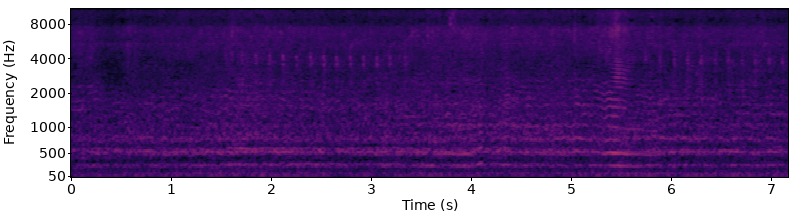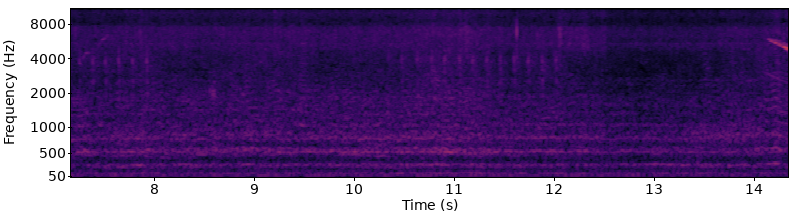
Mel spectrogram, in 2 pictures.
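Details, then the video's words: Huge honey bee swarm found on the ground, calm while a beekeeper moves it into a beehive; a thick, unbroken droning hum of countless bees with faint higher buzzing layers. "A Huge Swarm of Bees Found On The Ground"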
